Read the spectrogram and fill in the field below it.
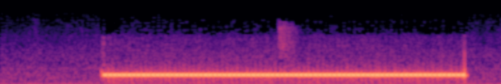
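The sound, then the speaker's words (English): A telephone call to a barbecue place ringing on the line: one steady, unbroken mid-pitched ring tone lasting nearly two seconds, loud and alone with no talking, then it cuts off. “I think it's going to voicemail.”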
